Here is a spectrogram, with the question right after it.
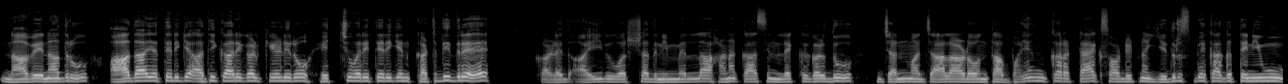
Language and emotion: Kannada, fearful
